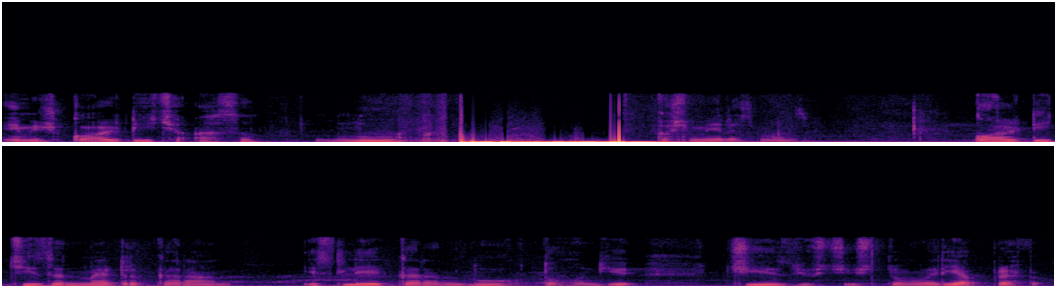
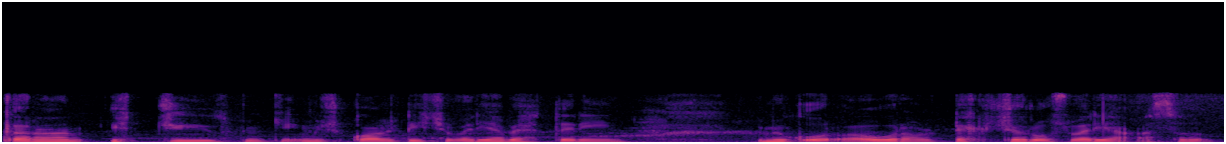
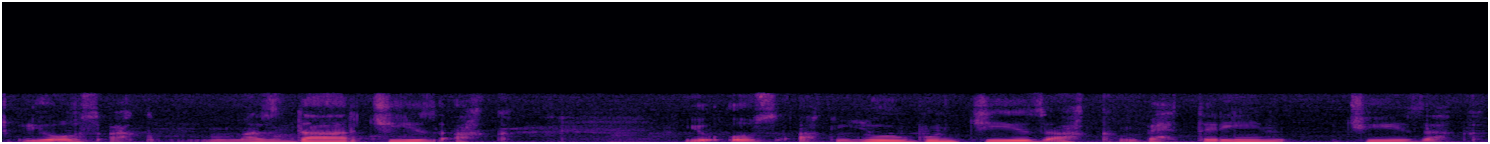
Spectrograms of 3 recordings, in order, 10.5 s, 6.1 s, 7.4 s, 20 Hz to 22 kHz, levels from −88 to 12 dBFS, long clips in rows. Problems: background sounds at intervals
